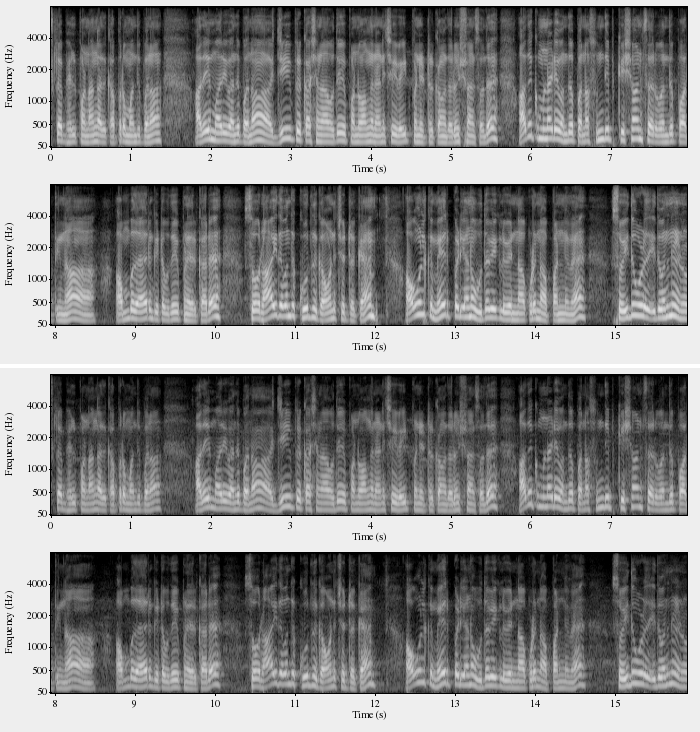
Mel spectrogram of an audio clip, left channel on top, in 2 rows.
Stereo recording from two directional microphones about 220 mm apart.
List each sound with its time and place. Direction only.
0.0 s speech: 20° left (ahead or behind)
2.5 s speech: 45° left (ahead or behind)
3.1 s speech: 20° left (ahead or behind)
10.9 s speech: 60° left (ahead or behind)
11.4 s speech: 20° left (ahead or behind)
15.2 s speech: 55° left (ahead or behind)
15.4 s speech: 20° left (ahead or behind)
